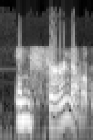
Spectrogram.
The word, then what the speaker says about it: Inferno: Infermo. How do you say that? – Inferno, like fur of a cat.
